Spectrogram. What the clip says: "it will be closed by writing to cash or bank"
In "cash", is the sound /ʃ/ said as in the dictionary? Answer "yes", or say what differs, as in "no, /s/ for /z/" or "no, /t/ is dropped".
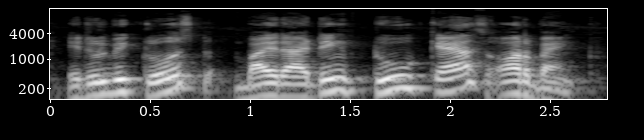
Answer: no, /s/ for /ʃ/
